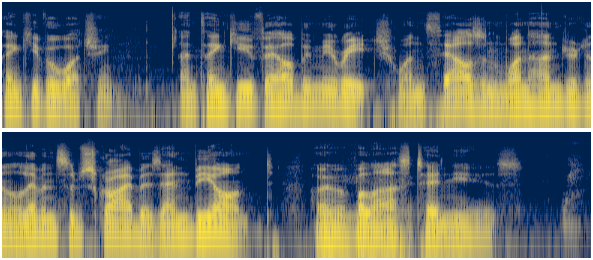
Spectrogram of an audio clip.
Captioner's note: dog wuffs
